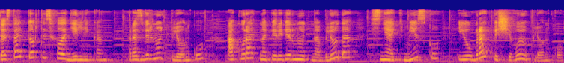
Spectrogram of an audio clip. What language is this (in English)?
Russian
